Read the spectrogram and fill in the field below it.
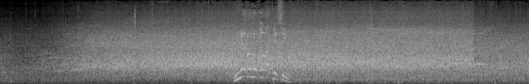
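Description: A large stadium crowd roars and cheers loudly, swelling then easing.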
